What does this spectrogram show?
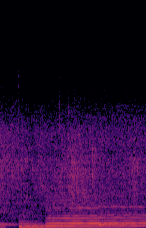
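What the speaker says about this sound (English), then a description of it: "Oh, and now it's gonna be frying it as well." Egg frying in oil in a pan, a brief, faint sizzle with a steady crackling hiss over a low hum, close and alone.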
